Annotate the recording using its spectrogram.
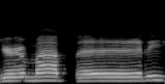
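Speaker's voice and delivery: eerie, creepy put-on doll voice, buddy drawn out. Discussing the Child's Play remake, someone speaks in creepy Child's Play doll voice. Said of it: "it's so creepy that you do it so well".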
